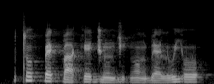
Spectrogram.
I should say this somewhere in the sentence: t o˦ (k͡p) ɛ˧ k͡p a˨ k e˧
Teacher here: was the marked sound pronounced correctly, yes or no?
yes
